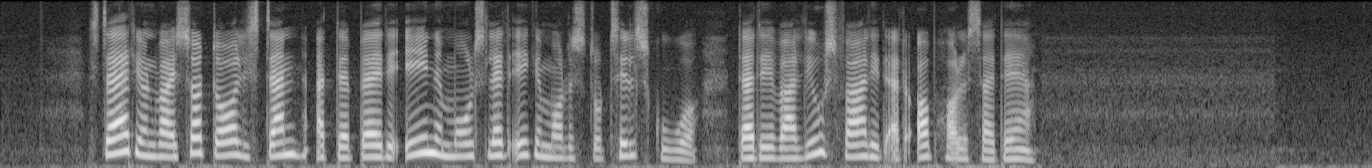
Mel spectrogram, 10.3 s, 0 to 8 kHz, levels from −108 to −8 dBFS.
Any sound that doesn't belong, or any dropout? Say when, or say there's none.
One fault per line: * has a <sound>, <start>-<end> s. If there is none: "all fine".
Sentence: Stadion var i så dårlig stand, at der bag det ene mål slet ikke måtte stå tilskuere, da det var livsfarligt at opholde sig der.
all fine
